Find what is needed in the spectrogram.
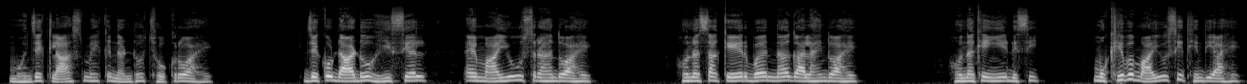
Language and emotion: Sindhi, sad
